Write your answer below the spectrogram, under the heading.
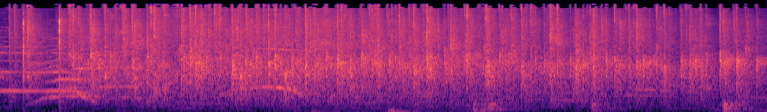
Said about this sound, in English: Wow, thank you for that smattering of applause. What a great crowd.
